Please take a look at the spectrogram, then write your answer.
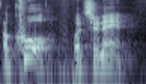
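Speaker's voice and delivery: firm, commanding delivery. Showing how to ask someone's name: commanding tone. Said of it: "I'll do it in a commanding way".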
